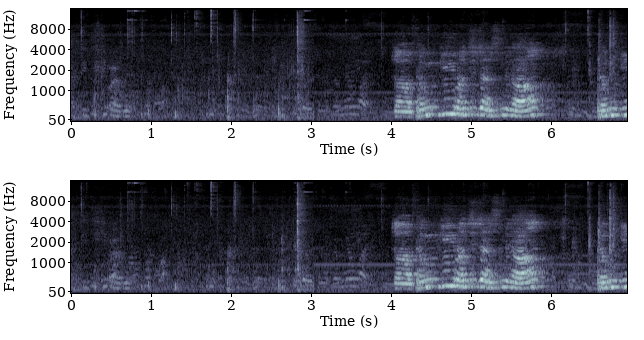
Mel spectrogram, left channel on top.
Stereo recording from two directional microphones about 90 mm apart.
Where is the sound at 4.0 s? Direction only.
20° right (ahead or behind).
